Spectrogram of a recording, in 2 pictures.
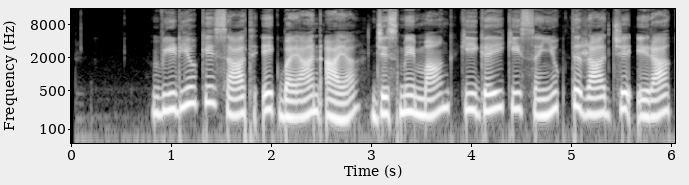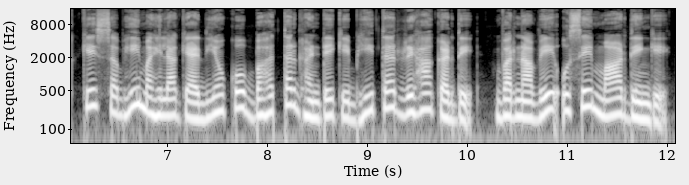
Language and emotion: Hindi, neutral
